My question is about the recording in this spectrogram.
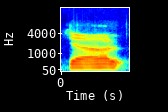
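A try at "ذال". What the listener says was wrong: শক্ত হবে না, জাল তো হচ্ছে জিম থেকে, জিব্বার মধ্যখান লাগাইয়া জাল। আর এটা হবে লাল, এইখানটাই লাগবে, লাল। লাল, দা থেকে শুরু হবে, লামের মাখরাজে শেষ হবে, তাও দাঁতেই, লাল, লাল। জিব্বাটা আগায় আগায় নিয়ে আসেন, লাল।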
